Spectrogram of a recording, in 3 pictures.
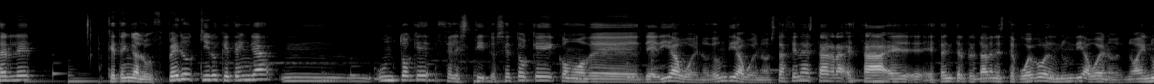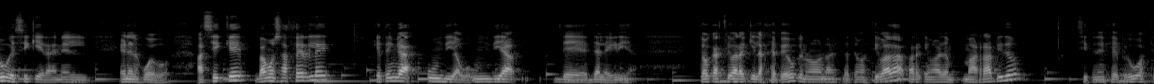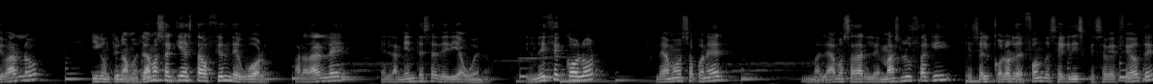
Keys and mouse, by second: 19.0-20.1 drag, 25.9 click, 31.8 right click, 33.1 right click.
